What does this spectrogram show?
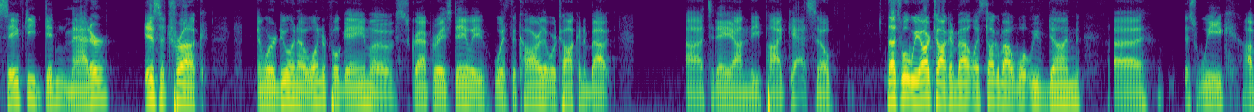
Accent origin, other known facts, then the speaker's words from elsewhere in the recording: Midwest, United States; also born or lived in Omaha; I'm a Midwesterner.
